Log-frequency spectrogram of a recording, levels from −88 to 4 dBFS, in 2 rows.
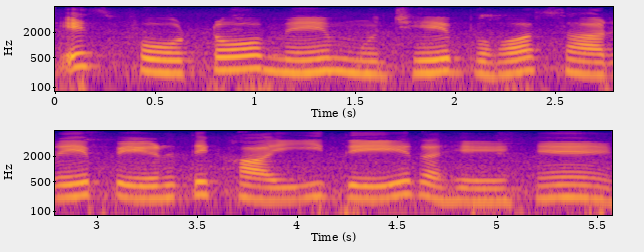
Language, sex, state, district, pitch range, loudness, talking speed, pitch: Hindi, female, Madhya Pradesh, Katni, 205-240 Hz, -19 LUFS, 120 wpm, 220 Hz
